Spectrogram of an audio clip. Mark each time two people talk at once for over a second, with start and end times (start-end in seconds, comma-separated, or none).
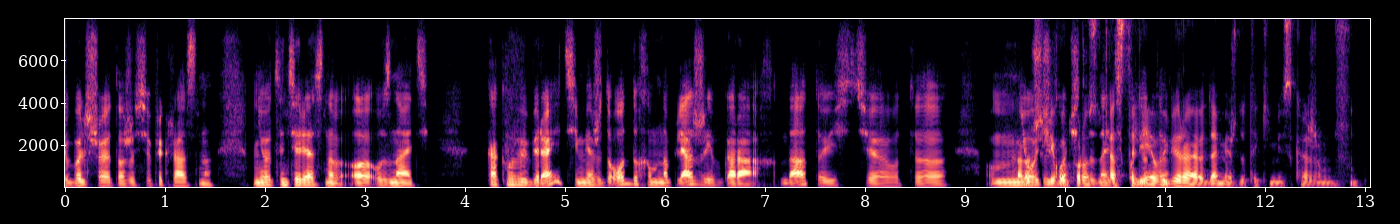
9.4-11.1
